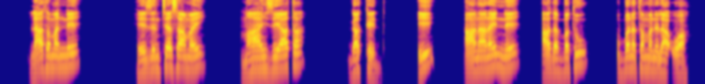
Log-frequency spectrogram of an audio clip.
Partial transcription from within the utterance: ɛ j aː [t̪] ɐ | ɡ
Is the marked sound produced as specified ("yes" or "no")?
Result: yes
